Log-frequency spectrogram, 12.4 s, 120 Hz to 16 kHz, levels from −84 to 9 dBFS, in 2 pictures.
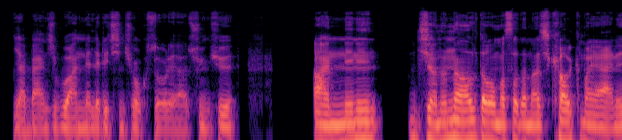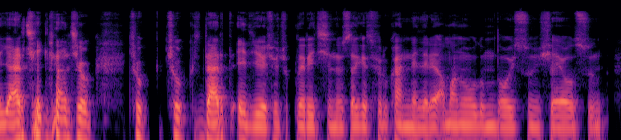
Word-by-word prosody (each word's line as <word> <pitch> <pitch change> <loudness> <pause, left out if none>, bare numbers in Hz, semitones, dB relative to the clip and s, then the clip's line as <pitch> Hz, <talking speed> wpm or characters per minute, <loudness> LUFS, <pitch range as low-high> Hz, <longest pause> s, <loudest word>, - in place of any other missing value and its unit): Ya, 80 0 -4
bence 90 +2 -5
bu 95 - +3
anneler 90 0 -3
için - - -5
çok - - -6
zor, 85 0 -5
ya, 85 -1 -7
çünkü 95 +1 -5 0.8
annenin 105 +2 +3 0.3
canını 110 +1 +3
al 115 +1 +4
da - - +7
o 110 - +6
masadan 105 0 +2
aç 100 0 0
kalkma, 110 -3 +2
yani, 95 +1 +1
gerçekten 115 +2 +3
çok, 110 -3 +1 0.3
çok, - - -4
çok 115 +1 -5
dert 105 0 +3
ediyor 100 -3 +1
çocukları 100 -1 -4
için 95 0 -5
özellikle 95 +1 -3
Türk 100 0 -10
anneleri. 95 -1 -1
"Aman 100 0 -3
oğlum 100 -1 -3
doysun, 95 0 -5
şey 95 0 -2
olsun, 90 0 -5
100 Hz, 165 wpm, -23 LUFS, 95-105 Hz, 0.8 s, da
